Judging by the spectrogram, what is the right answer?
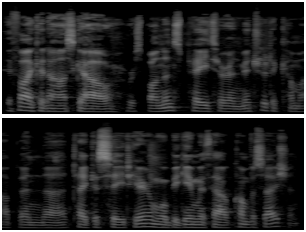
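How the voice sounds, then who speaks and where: A man moderates a conference panel in a very deep voice. He is upbeat and polite, welcoming guests and steering the talk. He jokes about having a loud voice. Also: steady tone, brisk. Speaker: moderator, professor.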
